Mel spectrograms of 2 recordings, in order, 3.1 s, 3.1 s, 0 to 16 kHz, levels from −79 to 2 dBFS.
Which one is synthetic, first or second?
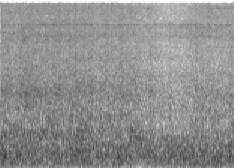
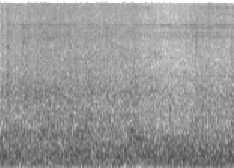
first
